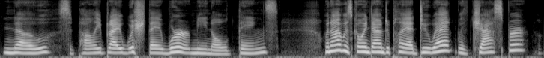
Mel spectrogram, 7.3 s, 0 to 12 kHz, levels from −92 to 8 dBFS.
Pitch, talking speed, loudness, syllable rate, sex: 230 Hz, 180 wpm, -17 LUFS, 4.0 syllables/s, female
